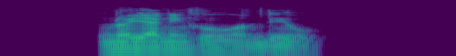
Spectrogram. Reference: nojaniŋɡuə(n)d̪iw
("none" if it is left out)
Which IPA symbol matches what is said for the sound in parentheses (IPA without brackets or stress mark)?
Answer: m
